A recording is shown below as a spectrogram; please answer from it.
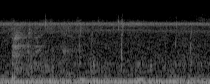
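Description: Faint forest ambience: a steady high-pitched insect drone, with a few light scattered clicks.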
